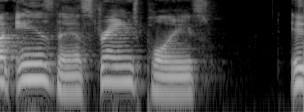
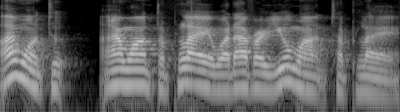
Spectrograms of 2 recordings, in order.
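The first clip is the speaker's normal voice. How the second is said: toy robot voice, mechanical delivery; 3 semitones lower, 3 dB louder than usual. Reading a story aloud, voicing the robot character: robot voice. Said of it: "I gotta remember my robot voice".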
